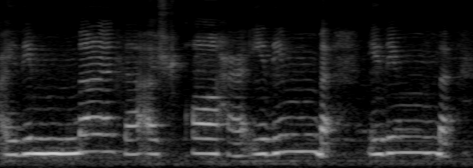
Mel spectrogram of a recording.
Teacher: Nah, di situ ada hukum bacaan iklab, yaitu di mana nun matinya itu ketika dibaca itu berubah menjadi mim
